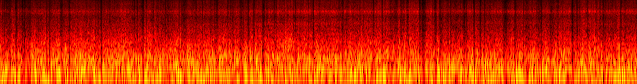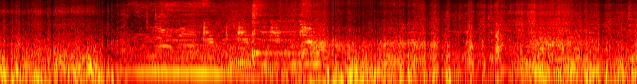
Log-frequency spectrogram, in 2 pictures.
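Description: Tyres roar steadily on the road inside a fast-moving car.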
